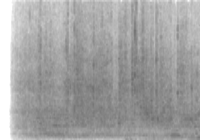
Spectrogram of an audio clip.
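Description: Ice hockey arena sound during live play: a steady crowd murmur, with a man's commentary voice coming in near the end.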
